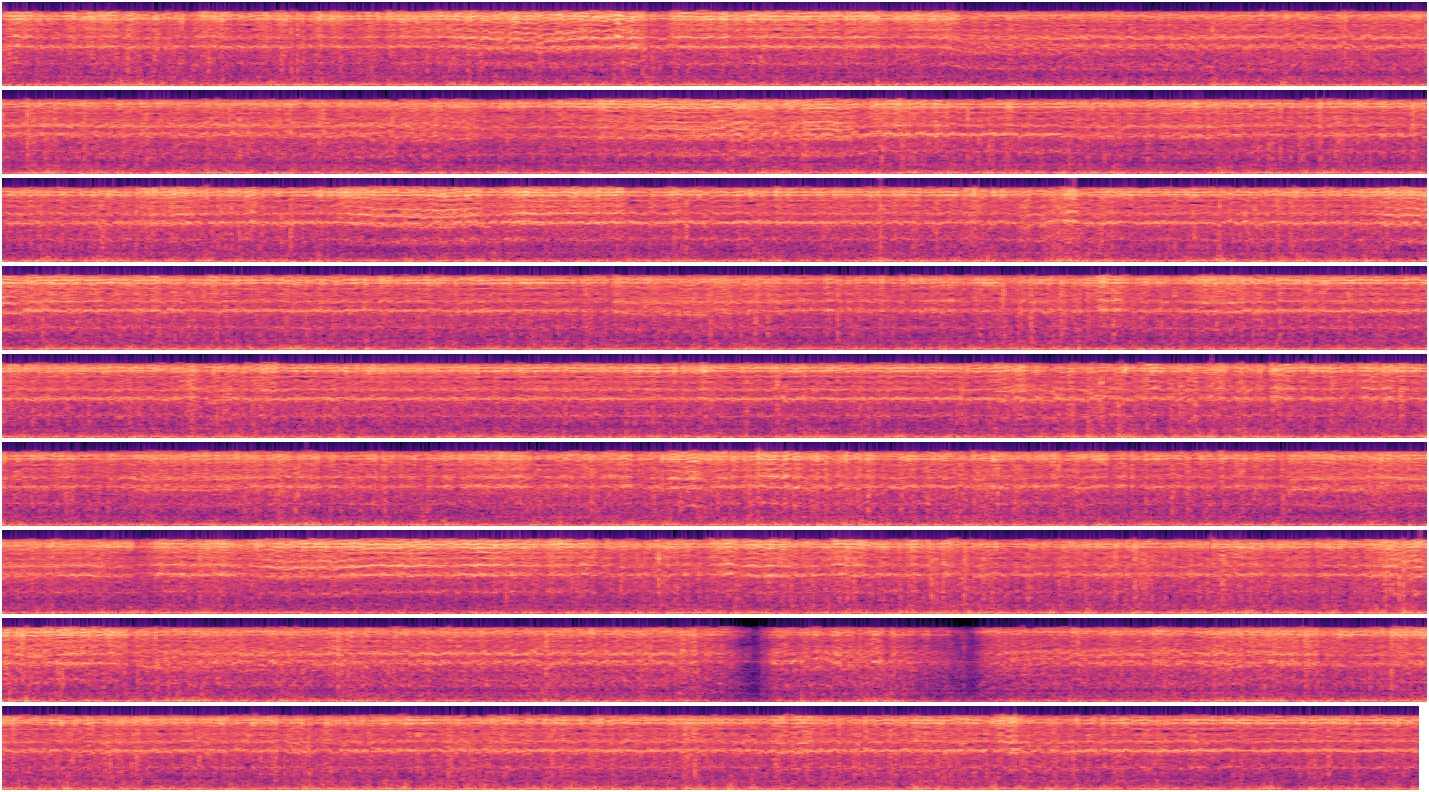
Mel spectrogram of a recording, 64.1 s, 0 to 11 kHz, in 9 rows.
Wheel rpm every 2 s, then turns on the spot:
230, 230, 220, 190, 200, 210, 220, 230, 230, 240, 230, 230, 230, 230, 230, 230, 230, 230, 230, 230, 230, 230, 230, 230, 230, 210, 180, 110, 210, 230, 230, 230.
none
